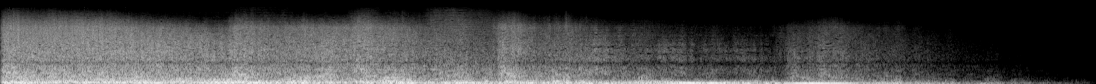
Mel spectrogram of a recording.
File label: Piezo Really close, Explosions; DynamicEuropa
